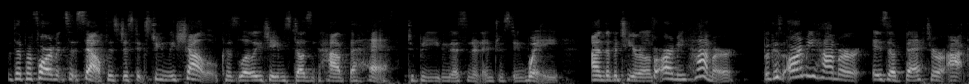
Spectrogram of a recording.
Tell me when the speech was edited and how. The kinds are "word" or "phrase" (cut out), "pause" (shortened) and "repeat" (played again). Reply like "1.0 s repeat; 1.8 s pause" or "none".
4.0 s word; 4.4 s word; 6.5 s phrase; 7.5 s phrase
